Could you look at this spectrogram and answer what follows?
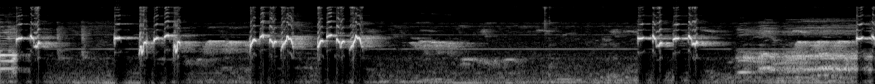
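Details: Sooty-headed bulbul singing energetically, its song filled with borrowed phrases; clusters of sharp, rapidly falling whistles and longer level whistled notes, then a pause, then more clipped phrases over a soft noisy hiss.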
